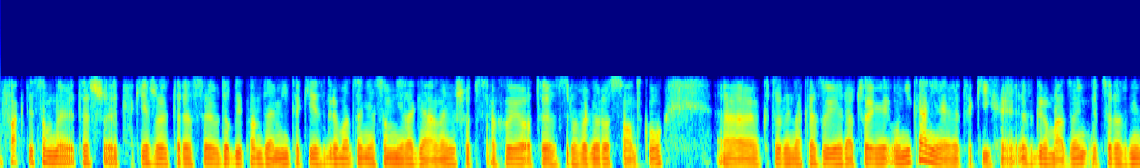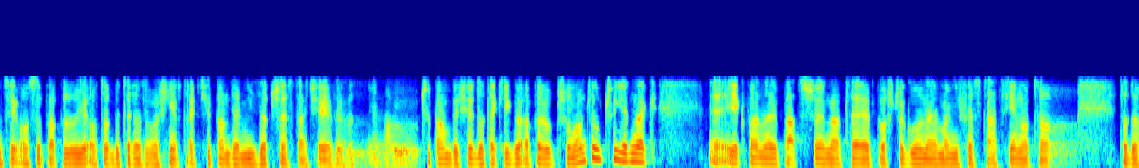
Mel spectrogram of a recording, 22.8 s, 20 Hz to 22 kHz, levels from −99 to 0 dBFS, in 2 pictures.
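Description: Throughout, the speech carries plainly audible G.729 codec damage. The 8 kbit/s coder rebuilds speech from a filter and a few pulses, so it sounds rough, synthetic and cut off above 4 kHz.

VoIP packet loss concealed by the speech codec appears five times. The decoder stretches its last pitch and filter into a fading buzzy tone or coloured noise, and the voice stays weak afterwards. At 1.24 s, between "też e" and "że teraz w dobie", about 60 ms is lost. At 10.83 s, 80 ms goes. From 14.78 to 15.61 s, after "w trakcie pandemii zaprzestać", losses totalling 580 ms are scattered over 800 ms, with the longest gap at 220 ms. At 18.10 s, between "apelu przyłączył czy jednak" and "jak pan patrzy na", 280 ms is lost. At 21.87 s, 300 ms drops out.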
